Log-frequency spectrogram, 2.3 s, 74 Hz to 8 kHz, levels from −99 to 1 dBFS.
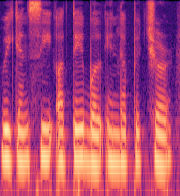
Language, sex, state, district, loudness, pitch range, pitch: English, female, Assam, Kamrup Metropolitan, -14 LUFS, 165-180 Hz, 170 Hz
